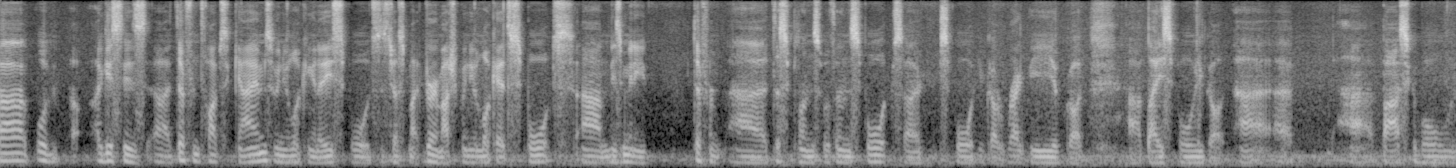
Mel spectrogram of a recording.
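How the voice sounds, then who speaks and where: A man with a New Zealand accent speaks at a moderate pace with a fairly low pitch, vocal fry and ordinary pitch variation. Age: 40s. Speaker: esports business executive. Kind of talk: radio interview. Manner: halting.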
